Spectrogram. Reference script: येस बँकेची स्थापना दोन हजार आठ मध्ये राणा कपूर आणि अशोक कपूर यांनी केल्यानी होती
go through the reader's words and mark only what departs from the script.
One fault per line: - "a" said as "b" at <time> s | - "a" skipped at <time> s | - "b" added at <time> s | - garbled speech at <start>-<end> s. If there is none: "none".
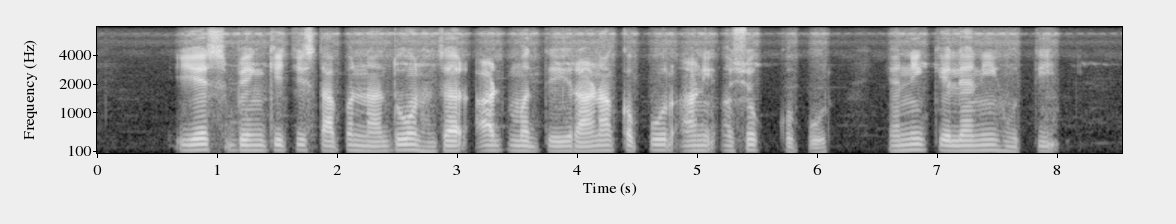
none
